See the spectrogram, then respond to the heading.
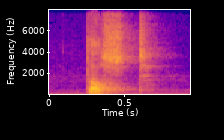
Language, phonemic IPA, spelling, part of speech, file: Dutch, /ˈtɑst/, tast, noun / verb, Nl-tast.ogg
- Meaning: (noun) touch (tactile sense); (verb) inflection of tasten: 1. first/second/third-person singular present indicative 2. imperative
